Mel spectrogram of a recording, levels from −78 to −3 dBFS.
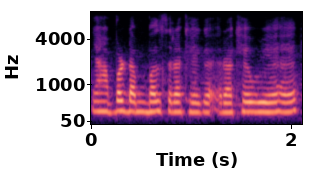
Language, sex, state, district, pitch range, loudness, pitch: Hindi, female, Maharashtra, Gondia, 220-230 Hz, -18 LUFS, 225 Hz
